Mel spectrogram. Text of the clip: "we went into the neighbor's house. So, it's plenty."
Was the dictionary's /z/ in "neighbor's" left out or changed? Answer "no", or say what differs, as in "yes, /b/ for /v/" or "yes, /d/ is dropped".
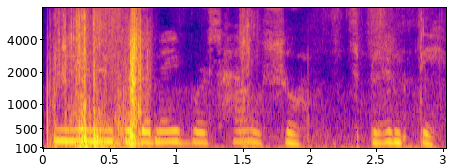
yes, /s/ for /z/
